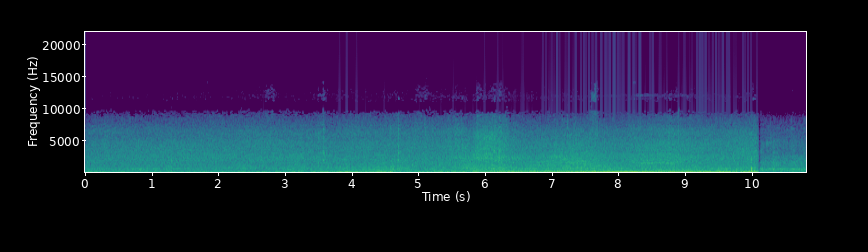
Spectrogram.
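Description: Low rumbling outdoor street noise, building over the second half and loudest near the end, then cutting off suddenly.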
